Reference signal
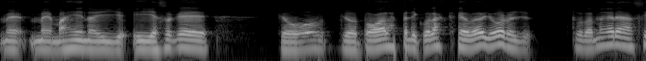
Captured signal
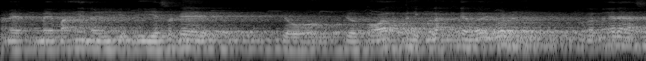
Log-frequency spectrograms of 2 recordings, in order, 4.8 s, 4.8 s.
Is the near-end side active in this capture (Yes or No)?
No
